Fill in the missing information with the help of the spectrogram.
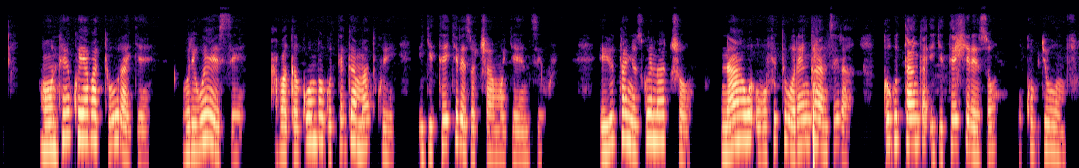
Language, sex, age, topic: Kinyarwanda, female, 36-49, government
